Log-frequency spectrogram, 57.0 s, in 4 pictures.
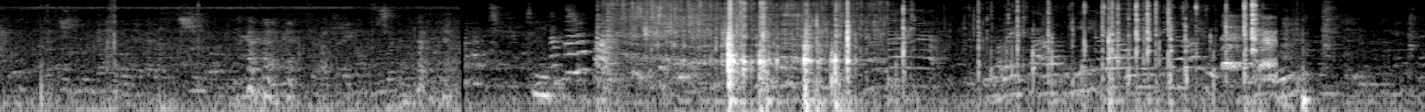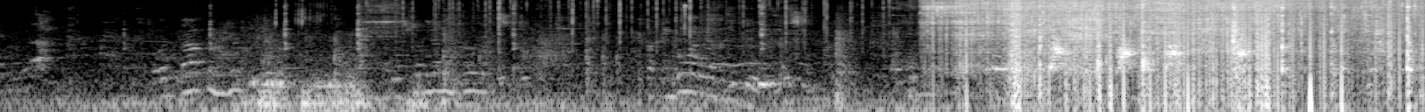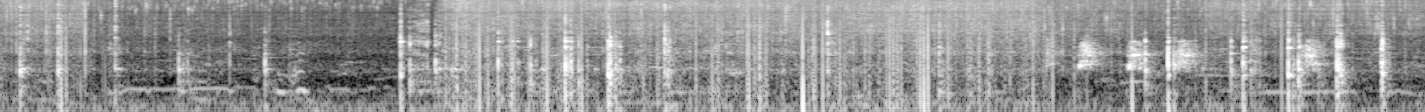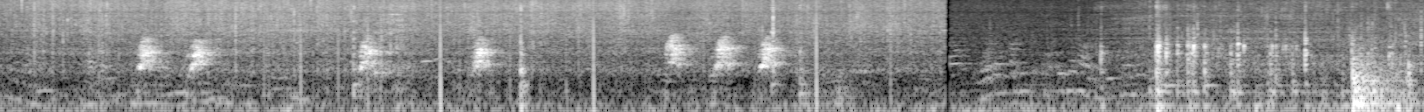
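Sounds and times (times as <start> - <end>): garlic and onion sizzling in oil: 5.4 - 12.8, 17.3 - 56.9
spatula scraping a pot: 32.5 - 35.8.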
